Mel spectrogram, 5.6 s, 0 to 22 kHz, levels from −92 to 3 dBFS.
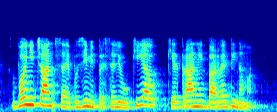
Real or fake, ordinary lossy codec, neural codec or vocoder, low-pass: fake; none; codec, 16 kHz, 8 kbps, FreqCodec, smaller model; 5.4 kHz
